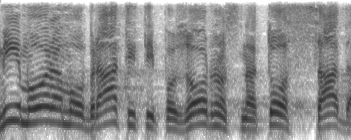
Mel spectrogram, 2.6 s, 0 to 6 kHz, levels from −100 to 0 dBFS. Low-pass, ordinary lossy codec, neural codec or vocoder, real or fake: 5.4 kHz; Opus, 64 kbps; none; real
